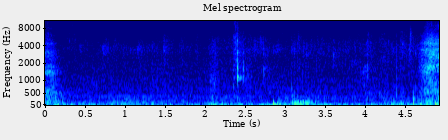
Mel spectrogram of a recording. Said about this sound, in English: what's that clicking in the background? It's rain. Is it raining? Yeah.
